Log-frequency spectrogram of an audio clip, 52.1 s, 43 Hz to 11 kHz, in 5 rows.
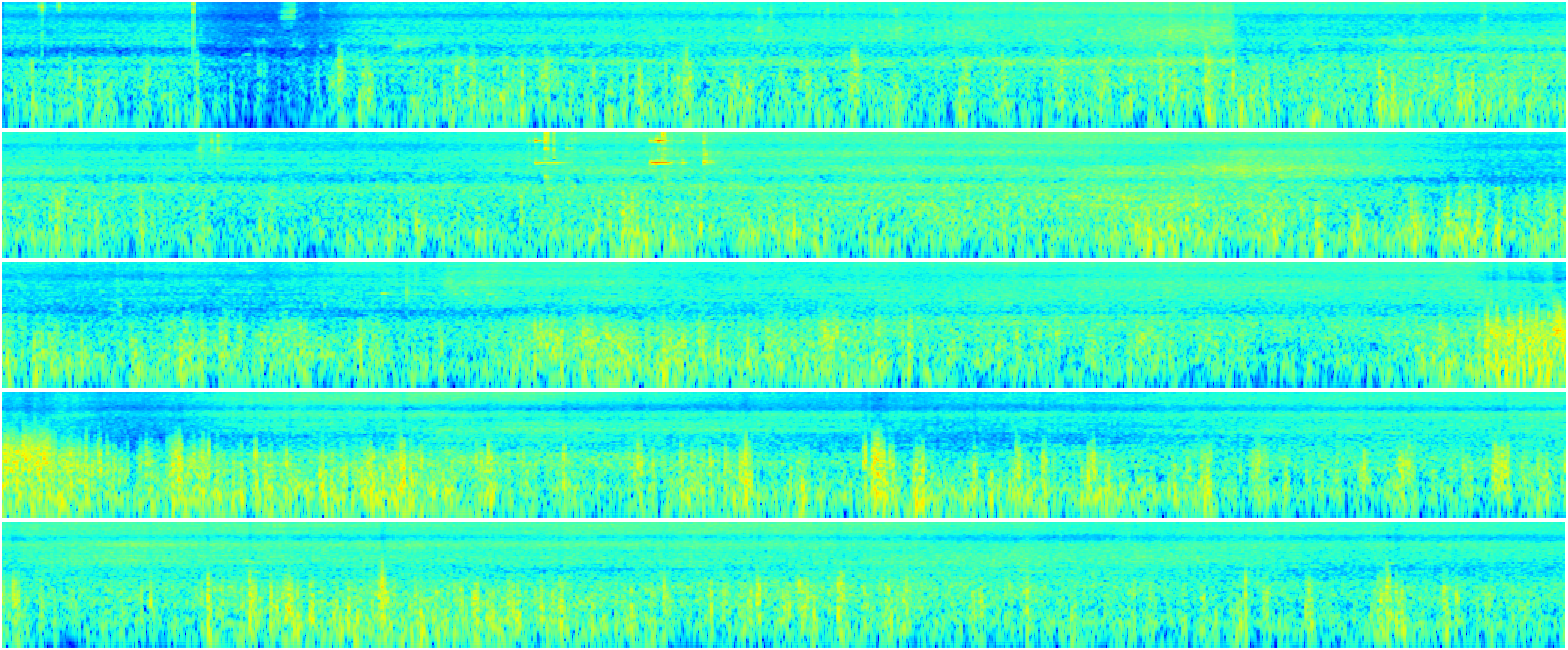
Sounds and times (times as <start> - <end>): Chink, clink: 14.0 - 15.3.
